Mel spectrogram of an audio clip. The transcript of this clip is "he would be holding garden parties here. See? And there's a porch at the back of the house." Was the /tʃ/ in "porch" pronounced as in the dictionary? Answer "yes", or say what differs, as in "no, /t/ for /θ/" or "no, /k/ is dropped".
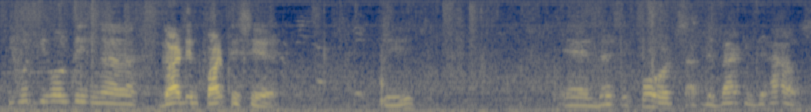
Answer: no, /s/ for /tʃ/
